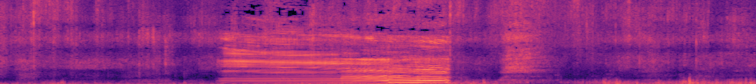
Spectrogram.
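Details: Young cows running up to a farmer who has just driven up; one long harmonic moo lasting about two seconds, drawn out and swelling louder while rising slightly in pitch at the end, over low rumbling background noise.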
